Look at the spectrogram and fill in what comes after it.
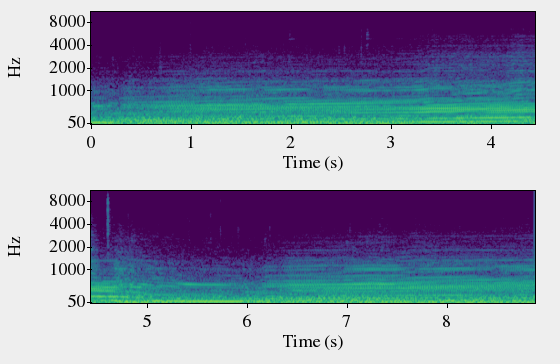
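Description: Car engine heard from inside the cabin, pulling hard with its pitch rising. About halfway through it drops off sharply with a click, then climbs again.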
